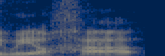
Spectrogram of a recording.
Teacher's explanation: It's actually sort of halfway between an H and a K, really.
